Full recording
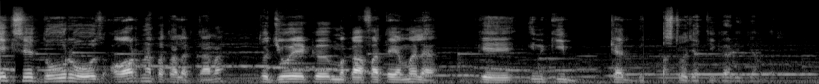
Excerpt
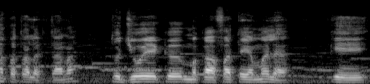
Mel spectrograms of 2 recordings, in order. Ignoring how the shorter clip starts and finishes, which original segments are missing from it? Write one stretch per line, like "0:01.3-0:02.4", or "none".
none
